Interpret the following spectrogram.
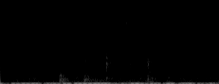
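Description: A few faint, separate mouse clicks, spaced unevenly over about a second.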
